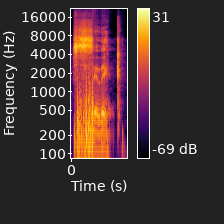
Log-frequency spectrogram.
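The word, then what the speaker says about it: צדק: O con esta letra se escribe la expresión justicia en hebreo que se dice sedec.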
